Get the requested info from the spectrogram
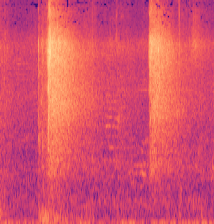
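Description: Two explosive fajin movements from a Chen-style tai chi performer: a heavy thud with a sharp snap about a second in, typical of a foot stomp with the uniform cracking, then a second sharp snap at about three seconds. Faint voices murmur in the background.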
